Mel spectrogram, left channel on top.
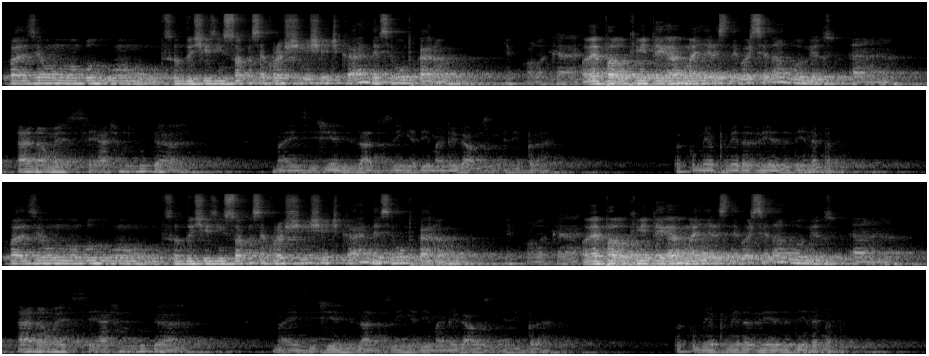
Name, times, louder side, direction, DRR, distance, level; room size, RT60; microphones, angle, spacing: voice 1, 0.1-4.5 5.8-8.3, equal, 60° left, -2 dB, 2.0 m, -22 dB
voice 2, 5.0-5.9 8.5-9.0 9.4-11.2 11.9-14.8 16.0-17.5, left 1 dB, 90° left, 1 dB, 1.1 m, -34 dB
22.0 x 8.8 x 2.9 m, 2.4 s
head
